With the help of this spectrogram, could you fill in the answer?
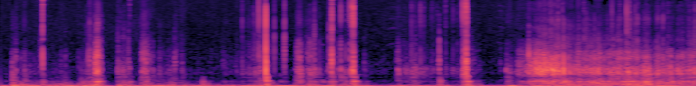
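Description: Thin metal picks poke and scratch across the sides and top of a black foam microphone windscreen, making a run of dry, close-up crackling taps and scrapes with a low rumbly base. The contacts are short and irregular, and the last two seconds turn into a denser, steadier scratching rustle.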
